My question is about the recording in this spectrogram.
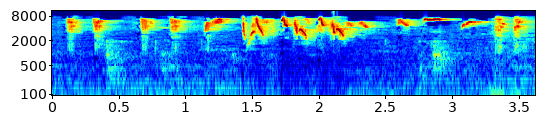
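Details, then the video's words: Bar-winged prinia, a young bird challenging a settled rival, gives rapid high, thin chips in a jerky series that speed into a dense twittering burst, then resumes spaced sharp notes. "Ciblek Bahan Nantangin Ciblek Mapan"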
